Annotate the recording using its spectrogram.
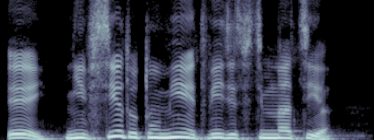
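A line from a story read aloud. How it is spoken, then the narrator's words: Irritated. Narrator (Russian): раздраженно напомнил я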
